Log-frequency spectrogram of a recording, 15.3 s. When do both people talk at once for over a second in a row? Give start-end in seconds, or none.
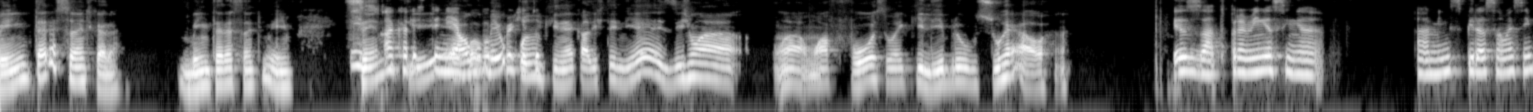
3.5-5.4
